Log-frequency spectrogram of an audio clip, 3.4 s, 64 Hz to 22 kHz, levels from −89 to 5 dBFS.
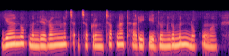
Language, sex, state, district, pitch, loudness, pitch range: Garo, female, Meghalaya, North Garo Hills, 200 Hz, -16 LUFS, 190-225 Hz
